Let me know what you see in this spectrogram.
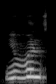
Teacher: மேல்வாய் பல்ல கீழ் உதடு இருக்குல்ல, இவ்வுன்னு சொல்லும் போது மேல்வாய் பல்லும் கீழ் உதடும் ஒட்டிக்கொள்ளும்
